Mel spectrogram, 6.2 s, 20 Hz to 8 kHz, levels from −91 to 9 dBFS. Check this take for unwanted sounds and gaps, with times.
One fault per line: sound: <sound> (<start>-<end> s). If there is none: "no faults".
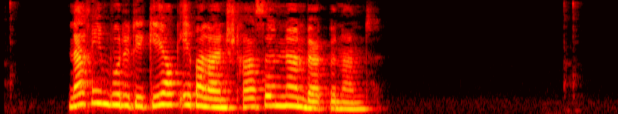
no faults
